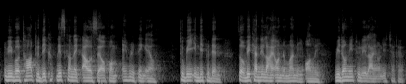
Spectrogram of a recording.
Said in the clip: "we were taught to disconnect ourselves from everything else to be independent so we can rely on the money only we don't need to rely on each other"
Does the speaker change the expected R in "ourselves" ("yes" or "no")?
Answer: yes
